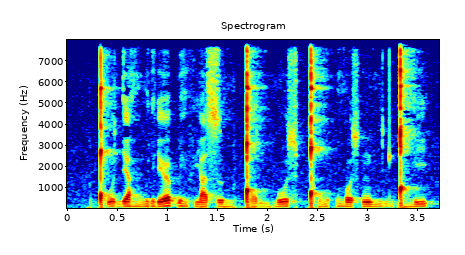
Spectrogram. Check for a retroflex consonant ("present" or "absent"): absent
